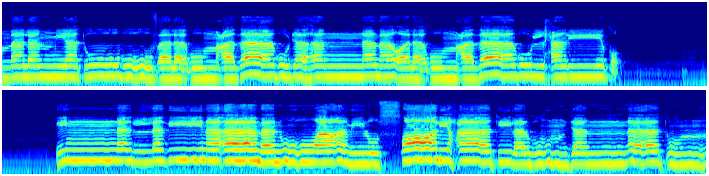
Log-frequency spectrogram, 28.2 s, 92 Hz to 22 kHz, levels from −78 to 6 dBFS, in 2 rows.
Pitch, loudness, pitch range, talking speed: 180 Hz, -21 LUFS, 160-205 Hz, 35 wpm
